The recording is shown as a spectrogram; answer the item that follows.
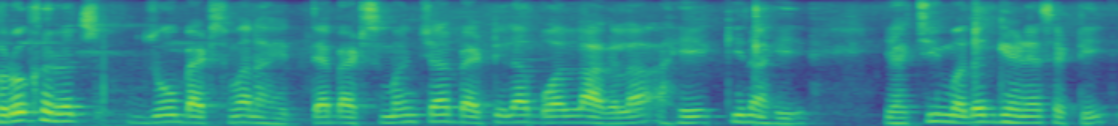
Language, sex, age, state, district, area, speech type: Marathi, male, 18-30, Maharashtra, Kolhapur, urban, spontaneous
